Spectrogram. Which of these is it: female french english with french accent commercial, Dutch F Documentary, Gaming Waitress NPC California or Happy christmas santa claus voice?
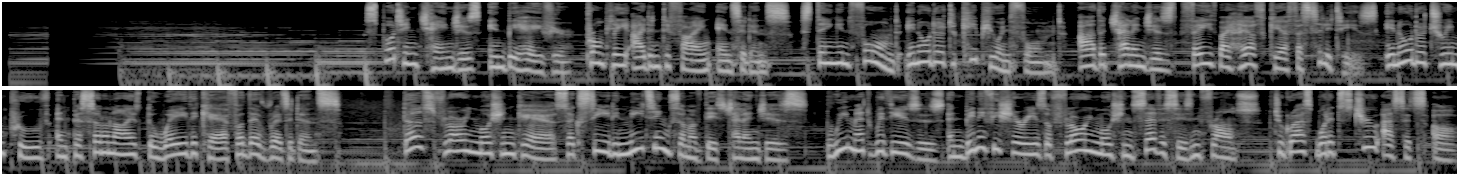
female french english with french accent commercial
